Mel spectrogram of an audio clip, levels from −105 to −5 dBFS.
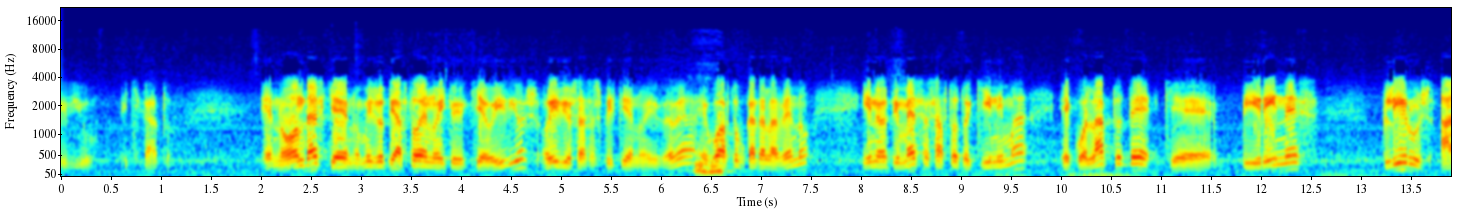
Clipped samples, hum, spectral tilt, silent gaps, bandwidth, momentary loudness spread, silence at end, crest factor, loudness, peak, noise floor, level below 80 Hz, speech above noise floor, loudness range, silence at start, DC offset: under 0.1%; none; -7 dB/octave; none; 4.4 kHz; 13 LU; 0 s; 18 dB; -24 LUFS; -8 dBFS; -56 dBFS; -66 dBFS; 31 dB; 3 LU; 0 s; under 0.1%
